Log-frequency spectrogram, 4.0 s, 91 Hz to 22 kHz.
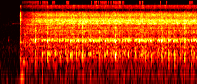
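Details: Flooded car after crossing a ford, cranked with plugs out to expel water from cylinders 1 and 2 (most in cylinder 2), air filter soaked: even, uninterrupted starter spin with no compression beats; water in cylinders (hydrolock).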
